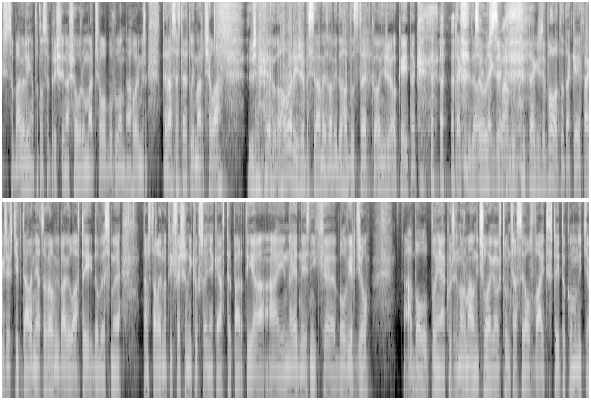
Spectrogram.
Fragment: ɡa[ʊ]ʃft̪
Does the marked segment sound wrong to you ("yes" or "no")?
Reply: yes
